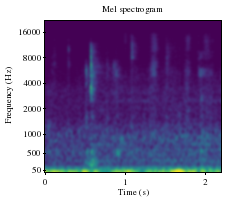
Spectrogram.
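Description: Flathead screwdriver turning the clamp screw of a kart carburetor's air filter: a few faint metal clicks and scrapes, one about half a second in and a louder one near the end, over a steady low hum.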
